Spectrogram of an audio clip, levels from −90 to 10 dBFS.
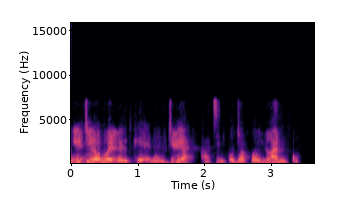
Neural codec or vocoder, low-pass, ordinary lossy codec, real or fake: codec, 16 kHz, 1 kbps, FreqCodec, smaller model; 7.2 kHz; none; fake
